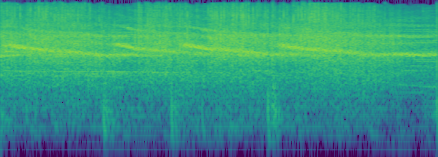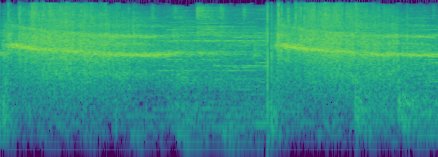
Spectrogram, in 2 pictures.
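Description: Fireworks display: a run of whistles, each falling in pitch over about a second, over the dull thuds of shells bursting about once a second. There is a short lull about six seconds in, then another whistle and burst.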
